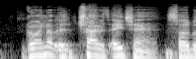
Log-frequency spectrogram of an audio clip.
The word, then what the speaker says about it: Etienne: He's signed with the Saints, and he says, hey, it's basically good to be back home where everybody's going to pronounce my name correctly because it's Travis Achan.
